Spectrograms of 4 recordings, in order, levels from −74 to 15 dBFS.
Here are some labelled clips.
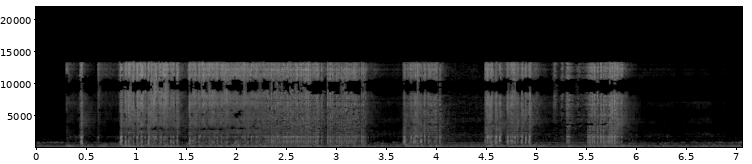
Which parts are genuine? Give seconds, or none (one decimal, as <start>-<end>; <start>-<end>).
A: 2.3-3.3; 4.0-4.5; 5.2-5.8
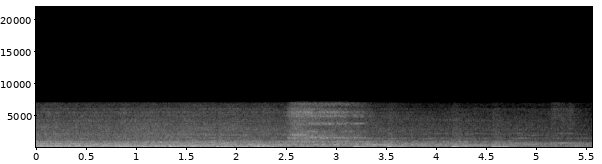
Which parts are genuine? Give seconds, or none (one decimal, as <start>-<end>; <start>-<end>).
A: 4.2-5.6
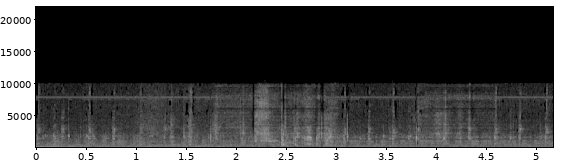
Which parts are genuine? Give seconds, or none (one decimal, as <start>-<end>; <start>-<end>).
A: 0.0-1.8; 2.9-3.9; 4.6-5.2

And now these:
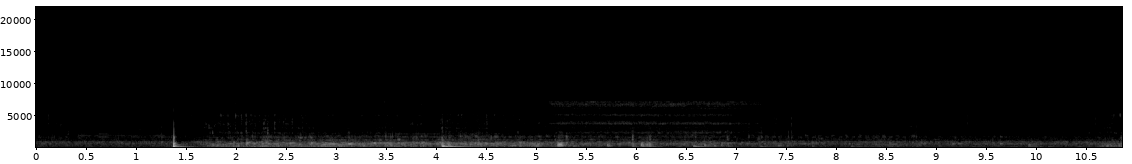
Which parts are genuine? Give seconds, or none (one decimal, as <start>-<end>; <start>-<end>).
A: 0.0-2.7; 3.2-5.9; 8.4-10.9

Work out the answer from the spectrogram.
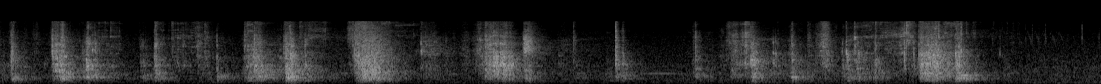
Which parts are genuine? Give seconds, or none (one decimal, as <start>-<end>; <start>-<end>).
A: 0.0-2.7; 3.9-6.8; 9.2-11.0

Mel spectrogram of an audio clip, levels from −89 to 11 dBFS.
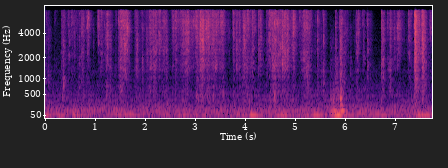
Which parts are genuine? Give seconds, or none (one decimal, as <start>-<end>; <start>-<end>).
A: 0.0-1.2; 3.9-6.5; 7.3-7.8

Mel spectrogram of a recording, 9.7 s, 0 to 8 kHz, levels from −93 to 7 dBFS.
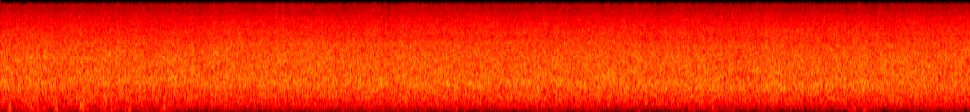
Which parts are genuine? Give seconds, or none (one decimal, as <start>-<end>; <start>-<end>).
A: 0.0-1.7; 2.9-4.3; 7.2-9.7

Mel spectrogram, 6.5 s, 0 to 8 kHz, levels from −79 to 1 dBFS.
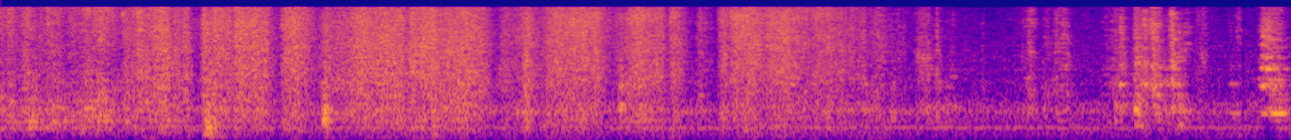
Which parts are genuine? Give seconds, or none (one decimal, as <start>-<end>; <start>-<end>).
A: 0.0-2.1; 6.0-6.5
